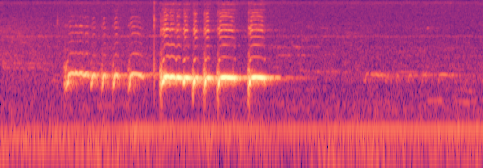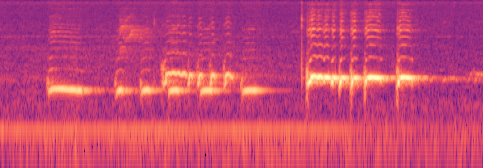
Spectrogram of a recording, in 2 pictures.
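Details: Local zebra dove singing repeatedly toward a rival: two trilled coo phrases in quick succession, a pause, lower short coos, then two more bubbling trills, with a constant low hum beneath.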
